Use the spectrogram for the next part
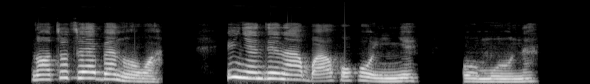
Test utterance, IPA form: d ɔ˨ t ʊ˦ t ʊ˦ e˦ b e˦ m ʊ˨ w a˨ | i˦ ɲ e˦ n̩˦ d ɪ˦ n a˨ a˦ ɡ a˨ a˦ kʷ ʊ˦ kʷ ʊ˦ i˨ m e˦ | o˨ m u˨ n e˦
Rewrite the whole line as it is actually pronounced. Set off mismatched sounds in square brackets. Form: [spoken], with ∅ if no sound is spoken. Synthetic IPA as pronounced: [n] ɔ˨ t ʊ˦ t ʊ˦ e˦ b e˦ [n] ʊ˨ w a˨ | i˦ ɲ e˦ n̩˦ d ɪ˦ n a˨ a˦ [ɡ͡b] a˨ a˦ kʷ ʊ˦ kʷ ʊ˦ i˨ [ɲ] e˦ | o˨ m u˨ n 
